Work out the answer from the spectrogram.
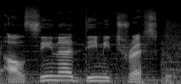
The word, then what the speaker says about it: Alcina Dimitrescu: this one to bed the proper way to say miss mommy crush me's name is lady alcina dimitrescu and for the japanese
